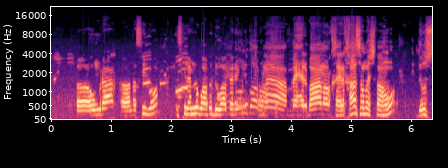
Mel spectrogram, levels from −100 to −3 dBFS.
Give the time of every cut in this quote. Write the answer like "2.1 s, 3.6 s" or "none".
3.4 s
